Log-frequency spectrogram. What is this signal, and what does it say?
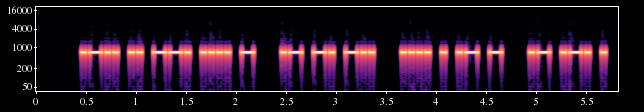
Morse code, heard as a keyed tone, about 30 wpm, 700 Hz. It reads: LIGHT AND HEAT ARE
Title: Sentences from Top 1000 Words - Review Part 5 - 30wpm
